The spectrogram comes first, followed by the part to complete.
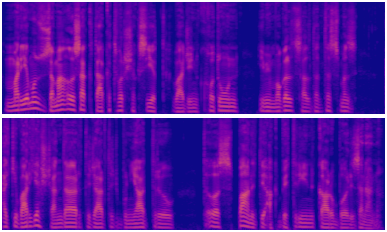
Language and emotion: Kashmiri, neutral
